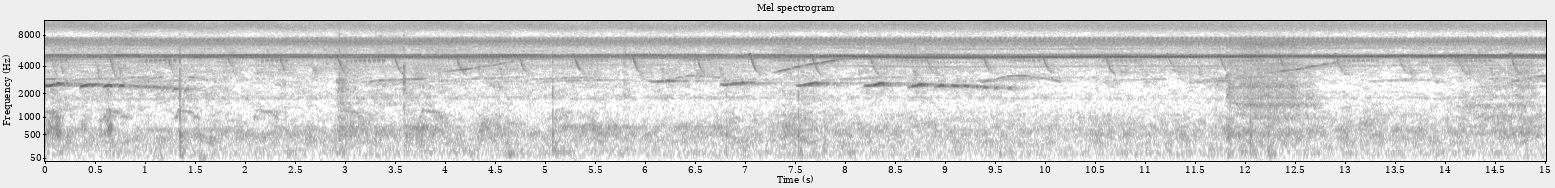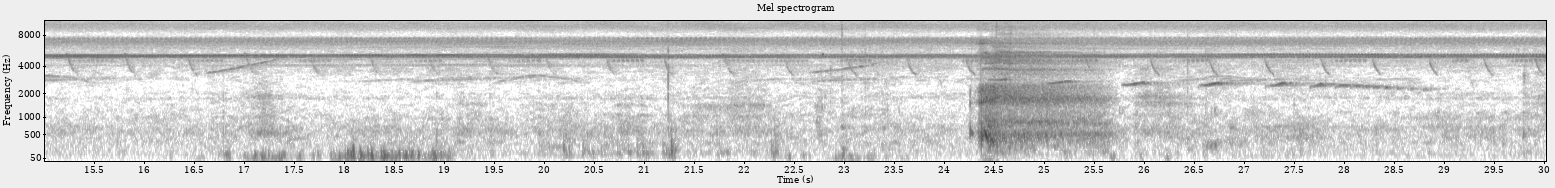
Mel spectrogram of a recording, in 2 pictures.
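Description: Outdoor ambience of a steady high-pitched insect drone with many short, repeated bird chirps over it. A sudden loud rustle of handling cuts in late on, as an arm reaches into a hollow wooden nest post.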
